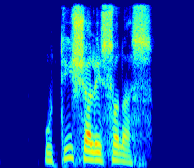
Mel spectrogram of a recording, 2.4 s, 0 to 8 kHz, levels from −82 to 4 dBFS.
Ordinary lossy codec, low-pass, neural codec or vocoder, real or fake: none; 7.2 kHz; none; real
